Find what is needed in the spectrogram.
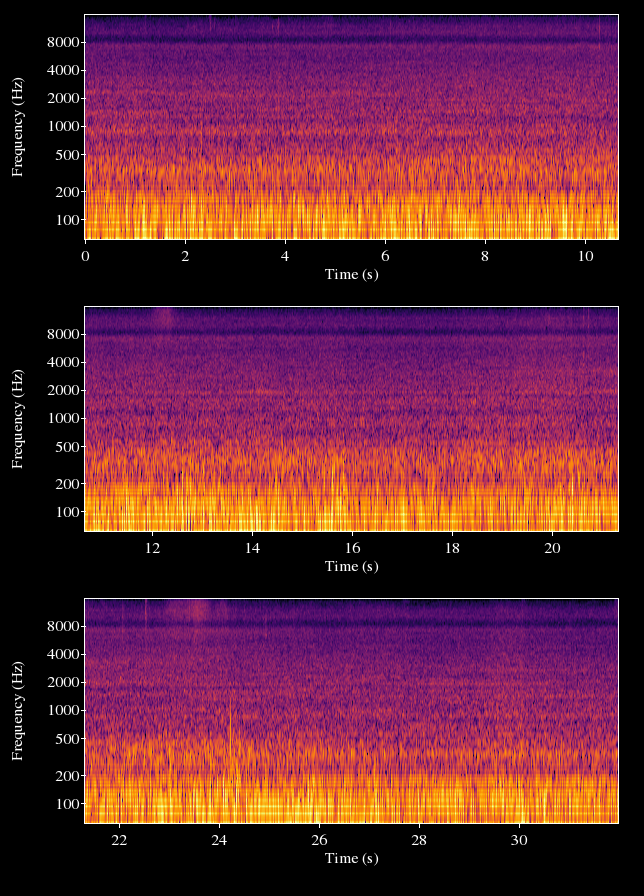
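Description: Steady low rumble of a car driving along a residential street, its engine and tyre noise heard from inside the cabin.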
